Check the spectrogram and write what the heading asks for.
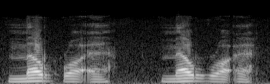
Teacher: We're putting the noon into the ra. It's disappearing. Marra'a. But there is no ghunna.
